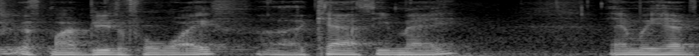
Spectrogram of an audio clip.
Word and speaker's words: Mai: I know your name's spelled funny, M-A-I, but they pronounce it May.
